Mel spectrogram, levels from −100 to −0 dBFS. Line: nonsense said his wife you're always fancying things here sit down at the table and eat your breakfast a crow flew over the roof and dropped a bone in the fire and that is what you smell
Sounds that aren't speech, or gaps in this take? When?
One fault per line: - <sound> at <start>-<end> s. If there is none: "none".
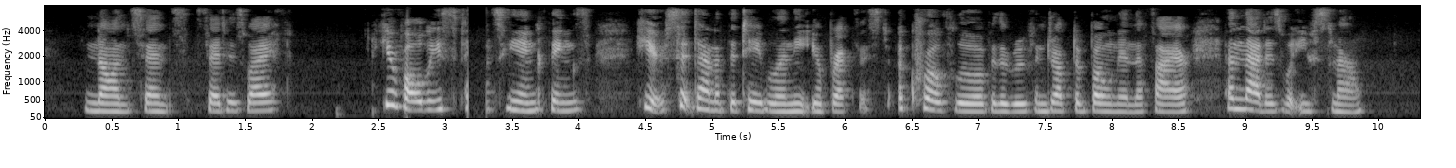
- dropout at 3.2-3.3 s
